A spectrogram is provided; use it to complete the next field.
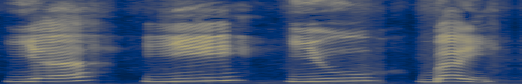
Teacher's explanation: huruf ya keluar dari tengah lisan disentuhkan dengan langit-langit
